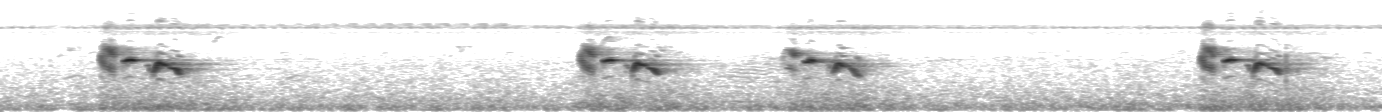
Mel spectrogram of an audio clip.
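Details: Sooty-headed bulbul trained to be brave as a decoy for trapping other birds, its voice loud and clear; four bubbly, descending whistled phrases at irregular intervals of one to two and a half seconds, quiet background.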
